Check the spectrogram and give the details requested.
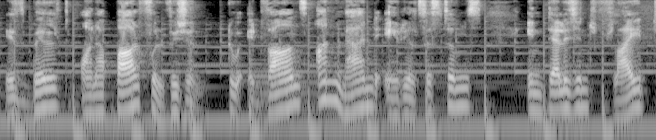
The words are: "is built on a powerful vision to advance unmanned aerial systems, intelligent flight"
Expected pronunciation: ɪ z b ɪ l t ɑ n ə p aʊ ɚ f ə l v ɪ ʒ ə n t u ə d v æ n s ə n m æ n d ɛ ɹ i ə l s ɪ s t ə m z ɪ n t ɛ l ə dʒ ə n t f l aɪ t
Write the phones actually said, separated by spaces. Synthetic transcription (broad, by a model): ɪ z b ɪ l t ɑ n ə p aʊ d f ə l v ɪ ʒ ə n t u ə d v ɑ n s ə n m æ n d ɛ ɹ i ə l s ɪ s t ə m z ɪ n t ɛ l ə dʒ ə n t f l aɪ t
